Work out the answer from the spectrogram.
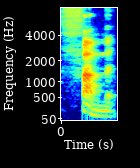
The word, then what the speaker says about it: femme: La Femme La Femme você vai perceber que tá escrito fem mas a gente não pronuncia esse e a gente fala fam então Lom la fam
